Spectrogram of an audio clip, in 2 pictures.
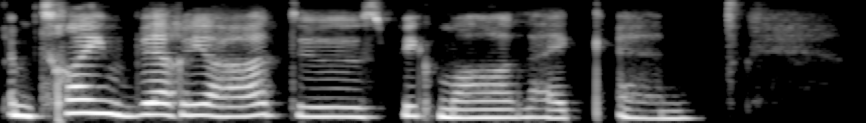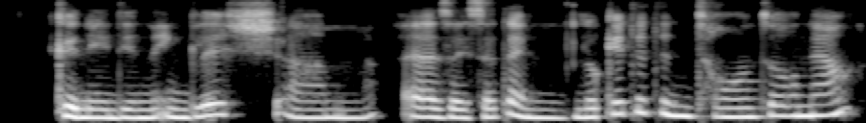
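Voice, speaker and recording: A woman's voice: medium pitch, unhurried, darkish tone. A young woman from France, a native French speaker with a French accent, chatting casually on her livestream, thanking viewers and sometimes searching for English words. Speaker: livestream host.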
